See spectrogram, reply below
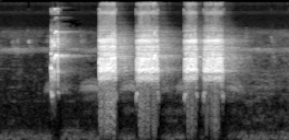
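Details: Black francolin (kala tetar), Sindhi breed, giving its harsh grating call: a short lead note, then four loud rasping notes in two quick pairs, over a quiet low rumble.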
